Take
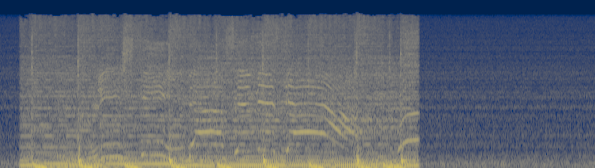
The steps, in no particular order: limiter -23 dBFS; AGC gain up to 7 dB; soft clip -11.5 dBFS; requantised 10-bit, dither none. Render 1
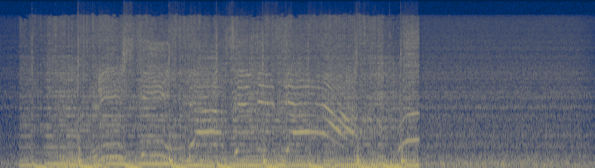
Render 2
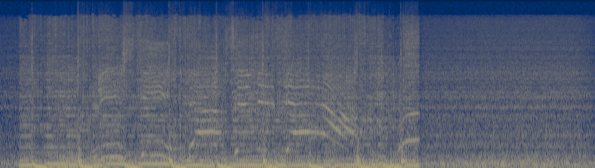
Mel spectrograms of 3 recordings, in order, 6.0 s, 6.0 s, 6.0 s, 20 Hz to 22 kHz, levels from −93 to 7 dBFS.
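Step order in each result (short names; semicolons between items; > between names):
soft clip > limiter > AGC > requantised; AGC > soft clip > limiter > requantised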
